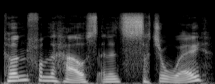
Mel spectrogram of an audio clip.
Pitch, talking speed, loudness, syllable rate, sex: 140 Hz, 250 wpm, -20 LUFS, 5.4 syllables/s, male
